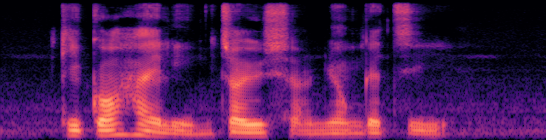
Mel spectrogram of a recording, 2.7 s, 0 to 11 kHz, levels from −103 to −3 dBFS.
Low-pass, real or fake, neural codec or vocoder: 9.9 kHz; fake; autoencoder, 48 kHz, 128 numbers a frame, DAC-VAE, trained on Japanese speech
